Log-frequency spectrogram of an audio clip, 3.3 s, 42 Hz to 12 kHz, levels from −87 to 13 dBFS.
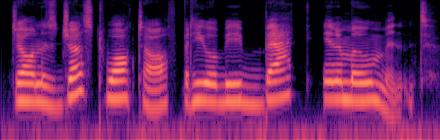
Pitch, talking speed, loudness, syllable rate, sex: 205 Hz, 235 wpm, -17 LUFS, 4.8 syllables/s, female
